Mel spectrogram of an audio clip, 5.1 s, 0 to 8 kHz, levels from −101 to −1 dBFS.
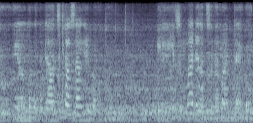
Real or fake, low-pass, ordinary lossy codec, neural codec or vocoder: fake; 7.2 kHz; AAC, 48 kbps; codec, 32 kHz, 1.9 kbps, SNAC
